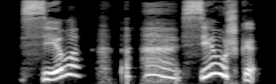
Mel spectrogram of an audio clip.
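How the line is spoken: Teasing, stammering with laughter. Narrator (Russian): заикаясь от смеха, поддразнил Илья

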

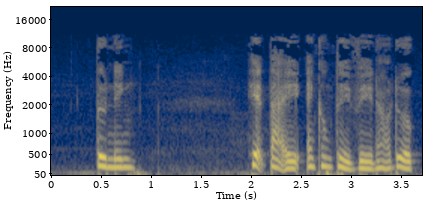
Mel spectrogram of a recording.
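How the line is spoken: Sighing. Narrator (Vietnamese): Vệ Cẩm Huyên thở dài

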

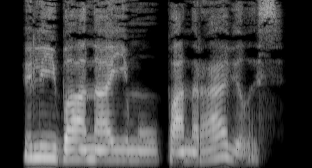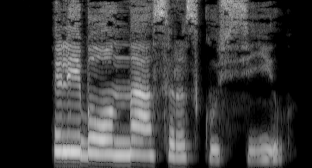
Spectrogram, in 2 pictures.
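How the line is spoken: Drawling woman. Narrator (Russian): протянула женщина

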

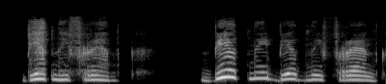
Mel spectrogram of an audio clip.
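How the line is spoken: Sighing. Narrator (Russian): вздохнула она

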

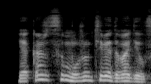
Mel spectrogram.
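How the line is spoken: Snorting. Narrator (Russian): хмыкнул Бабарыкин

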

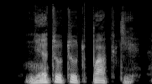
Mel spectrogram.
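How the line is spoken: Muttered. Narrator (Russian): пробормотал он

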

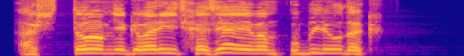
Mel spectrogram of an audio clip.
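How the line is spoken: Frantic yell, angry and afraid. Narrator (Russian): Ту истошно орал и был вне себя не столько от злости, но и от страха

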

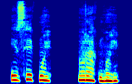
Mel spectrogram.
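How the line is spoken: Moaning woman. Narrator (Russian): простонала блондинка

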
